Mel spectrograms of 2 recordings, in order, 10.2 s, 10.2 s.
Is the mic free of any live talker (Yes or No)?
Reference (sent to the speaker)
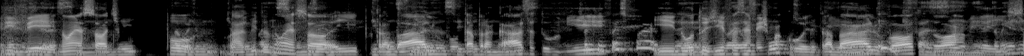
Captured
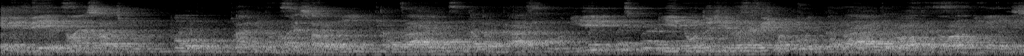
Yes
